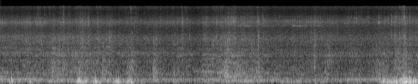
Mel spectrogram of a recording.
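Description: Construction machinery engine running with a steady hum, with loud low rumbles about a second in and again near the end.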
